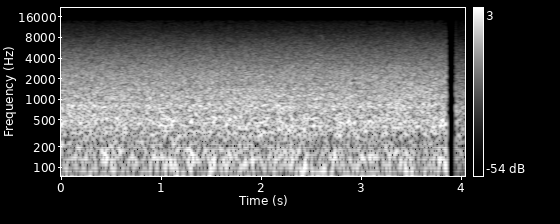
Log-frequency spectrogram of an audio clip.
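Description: Mountain stream rushing over rocks in a beech wood: a steady, even sound of running water that cuts off abruptly near the end.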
